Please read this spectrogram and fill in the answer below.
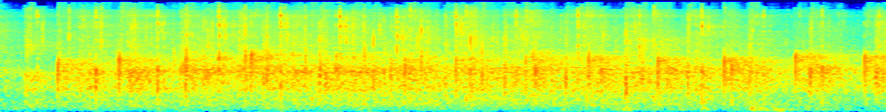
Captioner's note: applause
